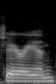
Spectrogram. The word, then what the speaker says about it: Sharon: Yeah, we It's just Sharon, to be honest. Sharon. But they like to roll the R and make it fancy.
